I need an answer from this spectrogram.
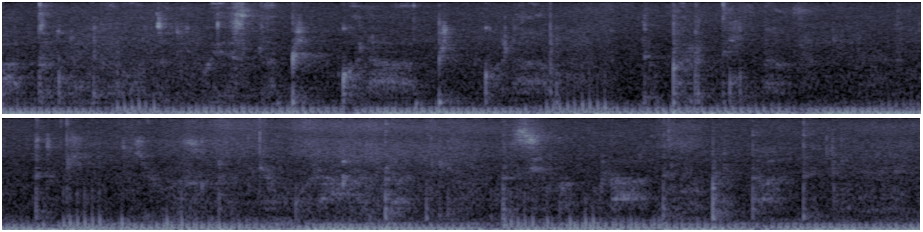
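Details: Doroti, a pet female cat, purring close up: a steady low rumbling drone with soft pulses, briefly interrupted about every second or two at breaths, overlaid by quiet human whispering and small clicks.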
